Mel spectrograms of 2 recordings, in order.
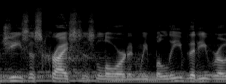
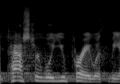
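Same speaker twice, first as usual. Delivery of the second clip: ordinary talk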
